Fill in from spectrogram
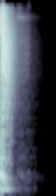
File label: nice steel snare drum sample f key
